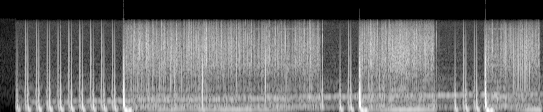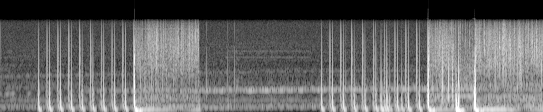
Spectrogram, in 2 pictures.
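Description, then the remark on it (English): A subway train's motor whine as it speeds up and leaves the station, broadcast by the third rail and picked up by a pickup coil while recording phones during dialing: a thin whine hums steadily and slowly climbs in pitch beneath loud bursts of rapid clicking pulses and harsh crackling static. “there's a whining noise that gets broadcast by the third rail and picked up by my pickup coil, which you can hear as a drone increasing in frequency.”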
